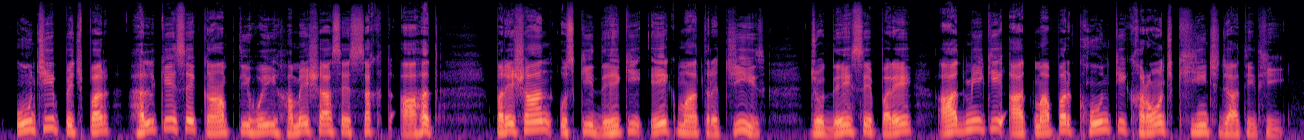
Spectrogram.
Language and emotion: Hindi, neutral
